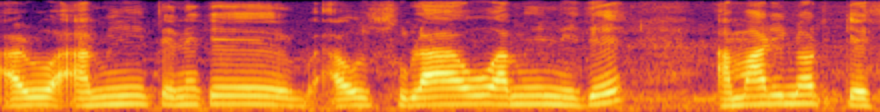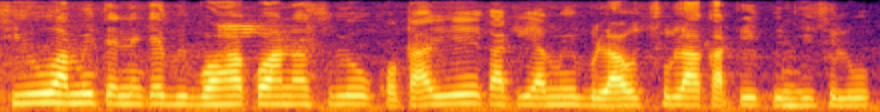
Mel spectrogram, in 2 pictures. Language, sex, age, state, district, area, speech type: Assamese, male, 60+, Assam, Dibrugarh, rural, spontaneous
